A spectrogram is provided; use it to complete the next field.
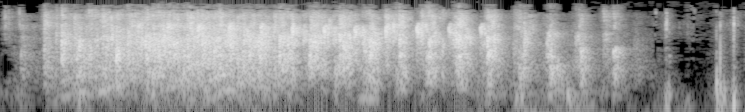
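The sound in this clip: An audience at a recovery meeting applauds to welcome a speaker: dense, loud clapping for about five seconds thins into scattered single claps and fades, with a couple of last claps at the very end.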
